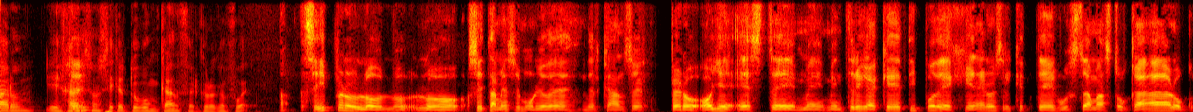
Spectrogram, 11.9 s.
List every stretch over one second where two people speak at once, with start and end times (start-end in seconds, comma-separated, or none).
none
